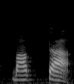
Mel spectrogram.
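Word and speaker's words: 맑다: 막다 읽어야 해요.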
